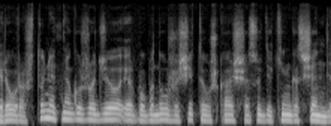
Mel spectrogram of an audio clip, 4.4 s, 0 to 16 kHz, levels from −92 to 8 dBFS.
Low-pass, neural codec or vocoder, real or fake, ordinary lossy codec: 14.4 kHz; codec, 44.1 kHz, 7.8 kbps, DAC; fake; AAC, 96 kbps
